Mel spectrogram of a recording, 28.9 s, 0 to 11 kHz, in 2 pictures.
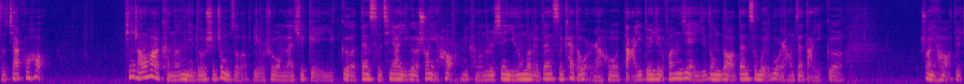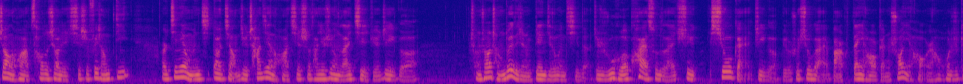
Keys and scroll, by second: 0.0 super+Tab, 1.1 super+Tab, 2.7-5.3 typing, 6.4-8.2 typing, 8.8 Tab, 9.4 Right, 9.5 Right, 9.6 typing, 10.1 Tab, 11.8-13.3 typing, 14.8-15.6 typing, 19.3 super+Tab.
